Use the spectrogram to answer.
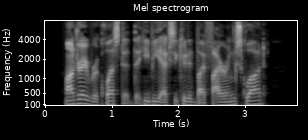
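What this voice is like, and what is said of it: Usual voice. Nothing is said of it.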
